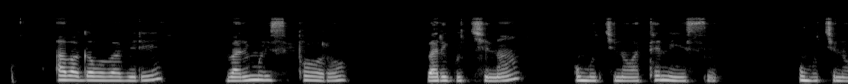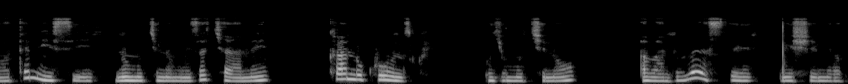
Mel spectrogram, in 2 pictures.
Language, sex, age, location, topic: Kinyarwanda, female, 36-49, Musanze, government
